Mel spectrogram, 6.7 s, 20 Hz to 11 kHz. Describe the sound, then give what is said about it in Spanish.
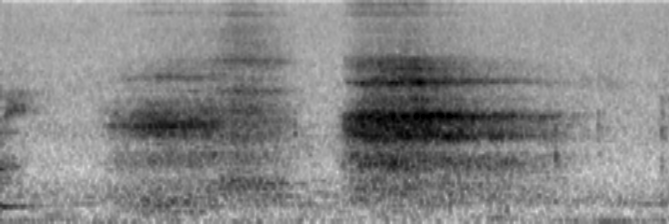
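A long, airy breath pushed out through the mouth over a count of nine during a breathing exercise, steady, in two soft swells with a brief dip between them, no voice present. “6, exhalo por boca 1, 2, 3, 4, 5, 6, 7, 8, 9.”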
